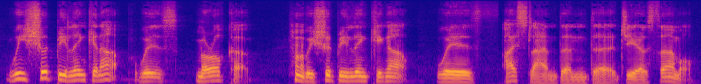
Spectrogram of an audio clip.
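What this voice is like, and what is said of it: London English accent. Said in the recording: “you could tell by my accent where I come from, indeed London”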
